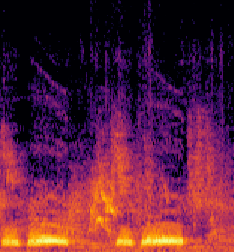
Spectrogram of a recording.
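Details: Spotted dove decoy bird, wild-caught, noted for a big voice, cooing twice in quick succession: a short note followed by a longer, level coo, with a brief faint higher chirp between.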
